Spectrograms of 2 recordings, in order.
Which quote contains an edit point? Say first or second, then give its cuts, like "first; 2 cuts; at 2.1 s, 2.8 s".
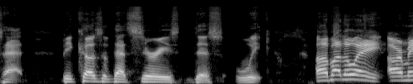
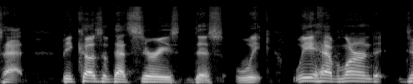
second; 1 cut; at 2.8 s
